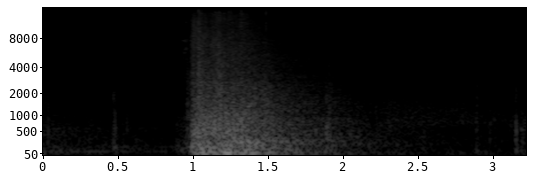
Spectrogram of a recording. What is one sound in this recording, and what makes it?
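A grenade explodes with a deep boom.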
